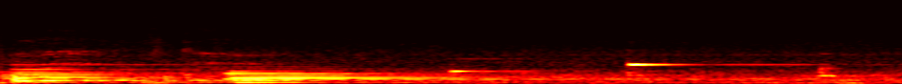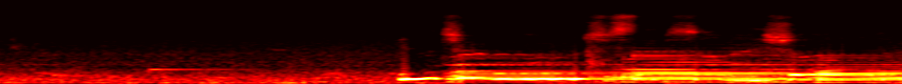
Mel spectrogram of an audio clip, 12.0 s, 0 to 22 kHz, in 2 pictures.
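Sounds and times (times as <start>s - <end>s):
slow solo piano: 0.0s - 12.0s.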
